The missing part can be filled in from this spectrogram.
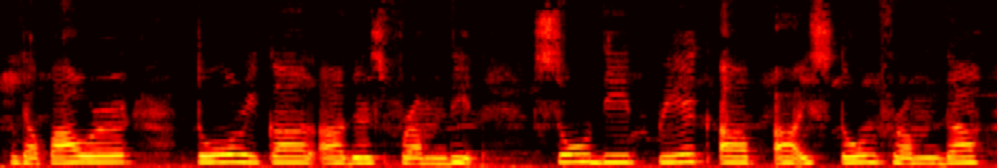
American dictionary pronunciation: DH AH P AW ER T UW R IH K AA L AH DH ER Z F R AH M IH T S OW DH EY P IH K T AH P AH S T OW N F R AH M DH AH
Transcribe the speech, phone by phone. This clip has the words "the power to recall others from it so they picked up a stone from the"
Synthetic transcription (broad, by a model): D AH P AW ER T UW R IH K AA L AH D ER S F R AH M IH T S OW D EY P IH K AH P AH S T OW N F R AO M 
